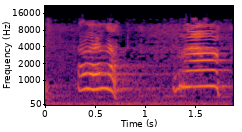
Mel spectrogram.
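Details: Starving stray kitten, found in an underground parking garage, making loud noises while devouring a breakfast bun: two clear, level meows about a second apart, each ending with a falling tail, over faint room hum.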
